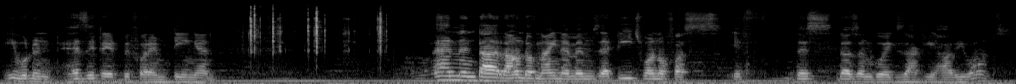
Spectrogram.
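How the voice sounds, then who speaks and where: A man's voice: mid-range voice, unhurried, natural voice. A man playing a flippant, sweary lab assistant in a radio play, talking in a casual, dismissive way. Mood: irreverent griping. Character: crude, flippant lab assistant briefing experiment volunteers. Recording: distant mic, faint background noise.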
